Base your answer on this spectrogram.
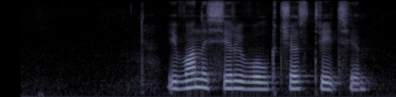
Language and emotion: Russian, neutral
